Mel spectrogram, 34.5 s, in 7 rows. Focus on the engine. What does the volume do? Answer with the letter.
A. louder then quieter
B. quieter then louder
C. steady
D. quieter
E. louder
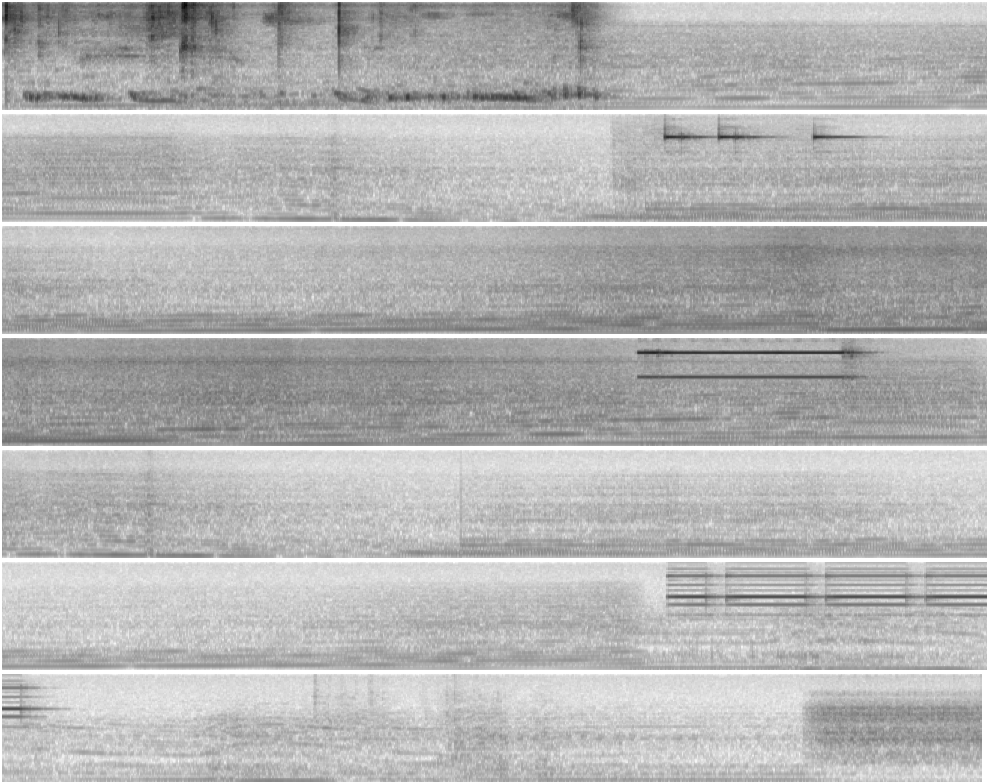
A.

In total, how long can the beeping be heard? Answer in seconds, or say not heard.
4 s.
